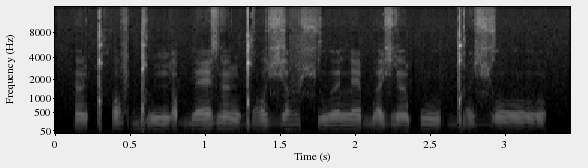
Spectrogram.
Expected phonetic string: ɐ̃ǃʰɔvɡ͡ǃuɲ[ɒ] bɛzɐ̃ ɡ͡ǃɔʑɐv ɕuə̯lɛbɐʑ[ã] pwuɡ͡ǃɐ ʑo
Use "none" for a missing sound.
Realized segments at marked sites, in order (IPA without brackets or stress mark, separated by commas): ɒ, ɐ̃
